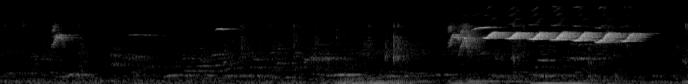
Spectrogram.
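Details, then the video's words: An ultramarine grosbeak (Blue-black Grosbeak) calling and singing at the start of its season: a few scattered chirps, then a loud two-second warbled phrase of quick repeated high notes, with faint background sounds underneath. "Azulão comanche chamando e cantando"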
